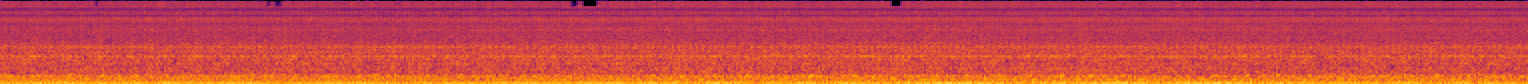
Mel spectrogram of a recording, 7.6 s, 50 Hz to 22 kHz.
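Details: 2001 Ford Mustang Cobra after new Bosch spark plugs: low idle rumble with slightly uneven, lumpy beat; still rough, cause not pinned down, owner doubts a vacuum leak.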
